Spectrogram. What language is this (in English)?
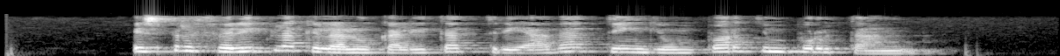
Catalan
